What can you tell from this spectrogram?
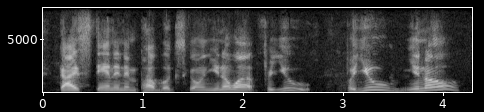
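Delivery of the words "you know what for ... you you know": heavy put-on Italian accent, pitched up. Retelling what a seller from the bronx said: imitating a thick italian accent. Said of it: "thick Italian accent".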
